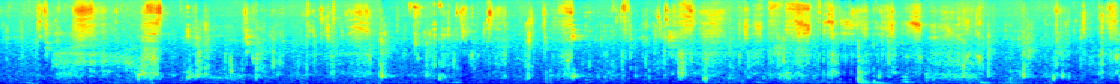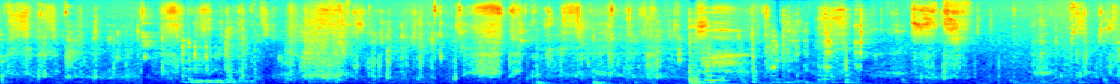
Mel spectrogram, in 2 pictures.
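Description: Close-up eating sounds: chewing and biting of food, with many irregular sharp clicks and crunches.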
